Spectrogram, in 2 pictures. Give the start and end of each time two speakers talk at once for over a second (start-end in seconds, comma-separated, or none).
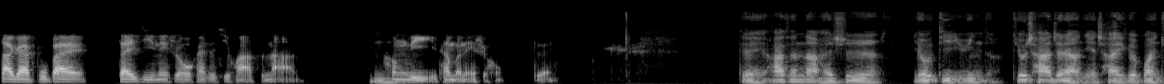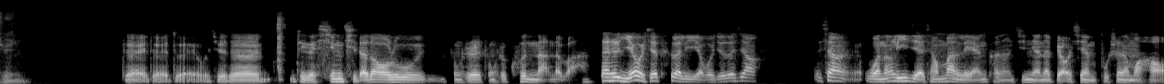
none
